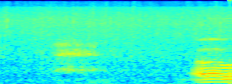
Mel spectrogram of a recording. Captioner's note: sighs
